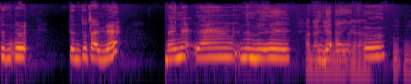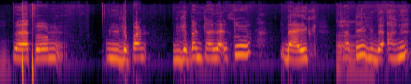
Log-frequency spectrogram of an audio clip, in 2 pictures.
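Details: Young adult woman with cerebral palsy and delayed speech development; she communicated only in writing in primary school and began speaking in junior high after therapy with her mother; dysarthria (cerebral palsy).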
